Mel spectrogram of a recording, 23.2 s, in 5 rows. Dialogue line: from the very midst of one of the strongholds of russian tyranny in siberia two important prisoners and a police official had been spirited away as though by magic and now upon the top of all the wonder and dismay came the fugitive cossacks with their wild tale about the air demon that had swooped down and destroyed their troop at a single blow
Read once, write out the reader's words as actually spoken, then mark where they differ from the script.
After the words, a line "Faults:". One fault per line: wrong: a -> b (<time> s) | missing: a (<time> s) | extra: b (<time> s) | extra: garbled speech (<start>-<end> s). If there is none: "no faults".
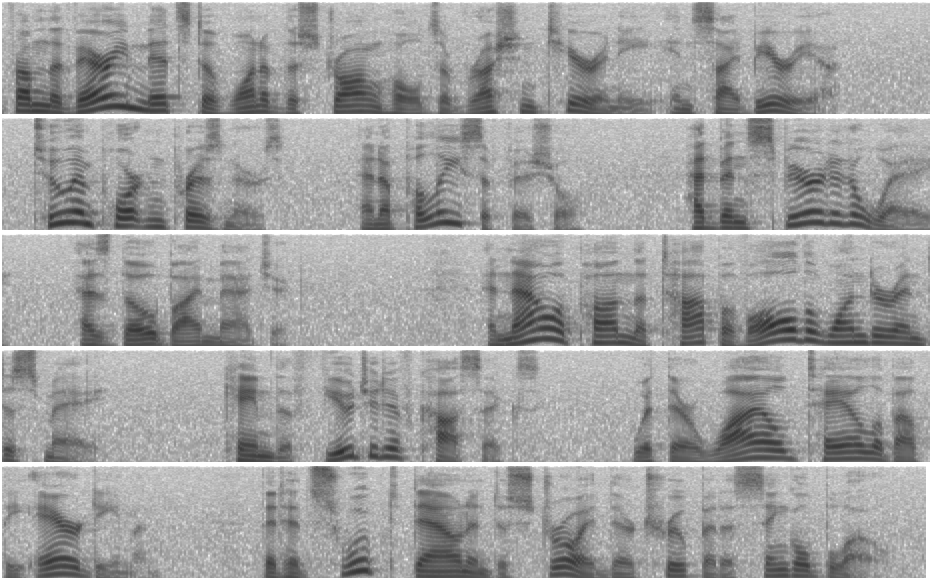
from the very midst of one of the strongholds of russian tyranny in siberia two important prisoners and a police official had been spirited away as though by magic and now upon the top of all the wonder and dismay came the fugitive cossacks with their wild tale about the air demon that had swooped down and destroyed their troop at a single blow
Faults:
no faults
